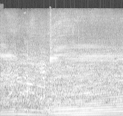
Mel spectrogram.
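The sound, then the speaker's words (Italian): A small motor scooter engine drones loudly in the Spaccanapoli street of Naples, Italy. Its buzzing pitch dips and then rises again as it passes, with faint street chatter underneath. “A Spacca Napoli le famiglie vivono nei palazzi storici e i napoletani sfrecciano sui loro motorini.”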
